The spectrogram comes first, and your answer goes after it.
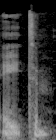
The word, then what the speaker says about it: eğitim: We have 3 syllables in eğitim. E-yi-tim.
